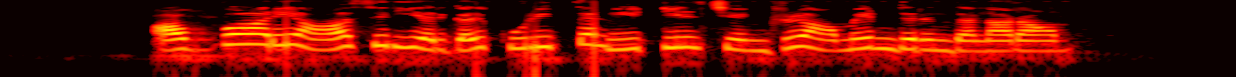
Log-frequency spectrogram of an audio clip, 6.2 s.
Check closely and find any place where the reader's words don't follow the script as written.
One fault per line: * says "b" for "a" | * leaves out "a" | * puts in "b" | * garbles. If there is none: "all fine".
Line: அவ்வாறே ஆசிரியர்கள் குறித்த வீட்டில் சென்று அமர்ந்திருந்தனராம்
all fine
